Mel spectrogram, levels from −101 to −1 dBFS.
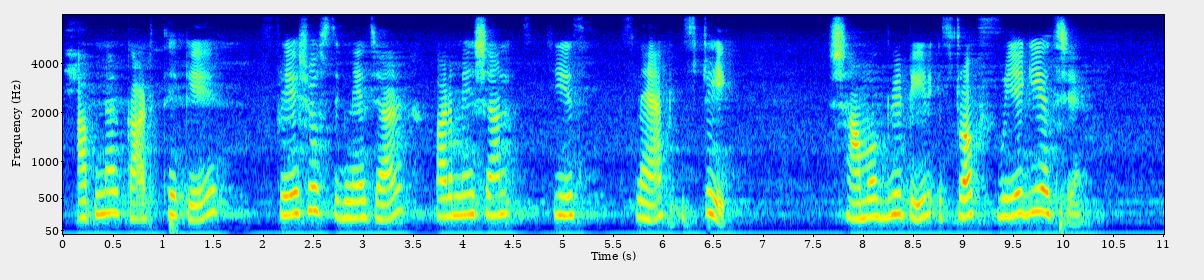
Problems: constant background noise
